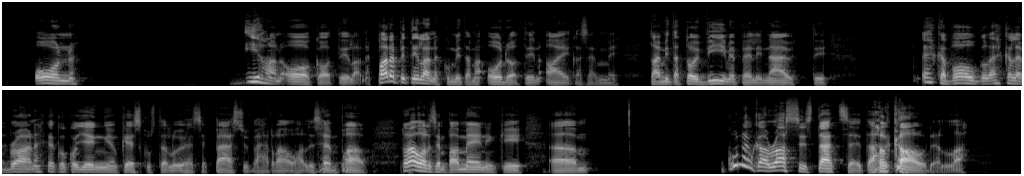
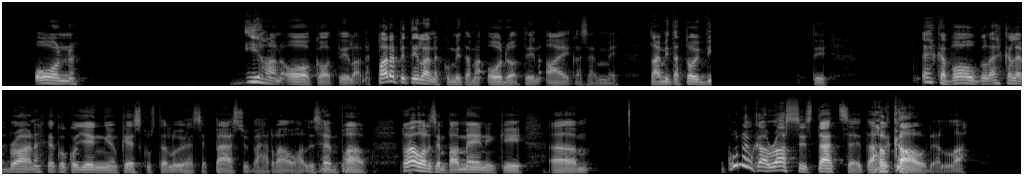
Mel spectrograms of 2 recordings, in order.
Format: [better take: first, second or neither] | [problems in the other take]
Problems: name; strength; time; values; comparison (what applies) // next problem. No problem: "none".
first | audio cutting out; at 7 s for 1 s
